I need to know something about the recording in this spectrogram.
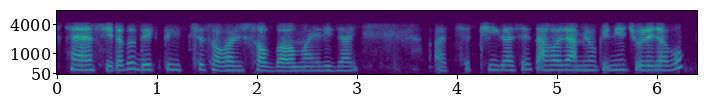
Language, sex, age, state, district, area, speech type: Bengali, female, 18-30, West Bengal, Purba Medinipur, rural, conversation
